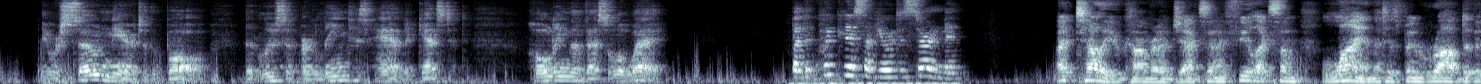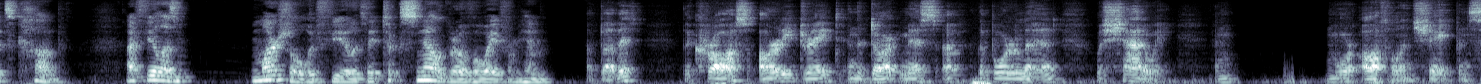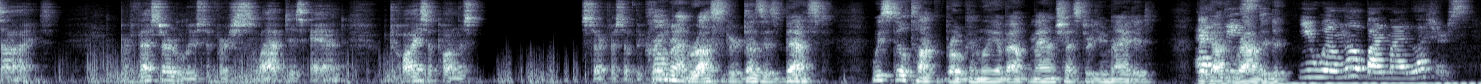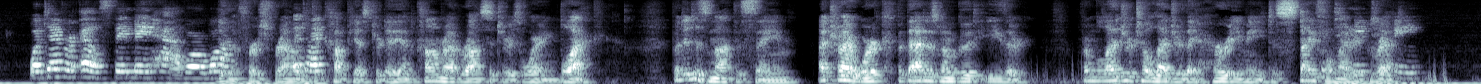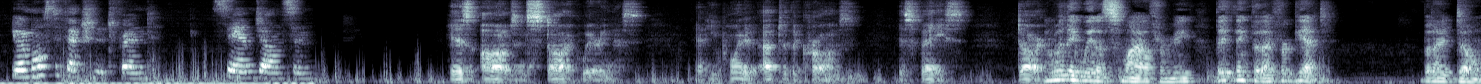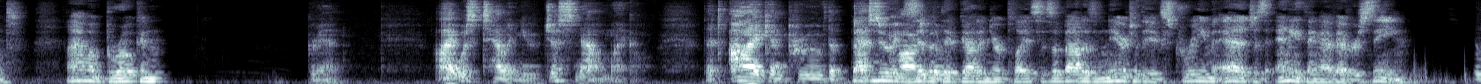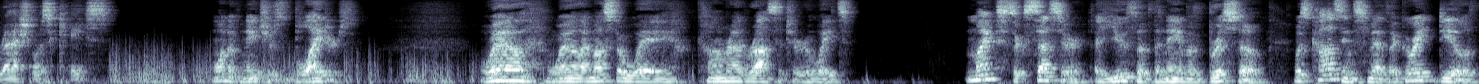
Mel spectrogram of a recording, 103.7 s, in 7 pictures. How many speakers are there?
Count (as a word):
three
